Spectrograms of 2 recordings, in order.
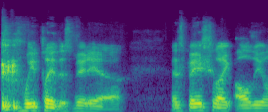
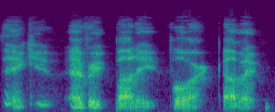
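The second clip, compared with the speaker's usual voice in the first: put-on lost voice, much higher, quieter; 8 dB quieter than usual. Retelling a charity event speech given the day after a game, imitating a voice that's gone. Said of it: "my voice was completely gone".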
